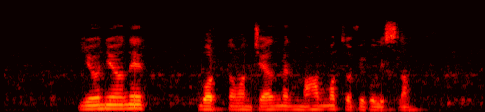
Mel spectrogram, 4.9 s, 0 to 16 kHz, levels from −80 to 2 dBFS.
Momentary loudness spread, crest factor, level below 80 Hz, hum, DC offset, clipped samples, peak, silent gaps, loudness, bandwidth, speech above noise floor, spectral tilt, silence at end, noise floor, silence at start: 9 LU; 20 dB; -64 dBFS; none; under 0.1%; under 0.1%; -18 dBFS; none; -38 LUFS; 8 kHz; 30 dB; -5 dB/octave; 0.2 s; -67 dBFS; 0.8 s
